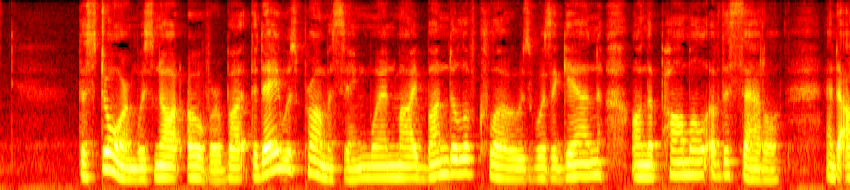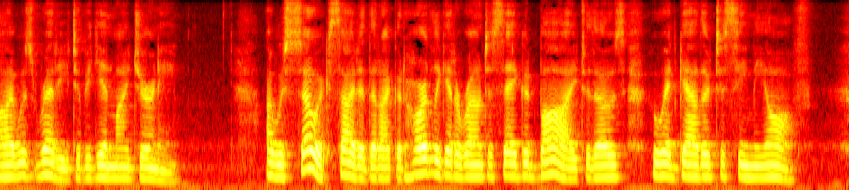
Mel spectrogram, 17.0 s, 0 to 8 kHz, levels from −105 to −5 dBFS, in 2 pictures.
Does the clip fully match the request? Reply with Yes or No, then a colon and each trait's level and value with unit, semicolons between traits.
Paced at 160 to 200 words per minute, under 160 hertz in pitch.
Yes: average, 185 wpm; medium, 140 Hz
